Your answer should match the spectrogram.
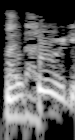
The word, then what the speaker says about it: Likud: The Likud, which is his party. – Likud, yep.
